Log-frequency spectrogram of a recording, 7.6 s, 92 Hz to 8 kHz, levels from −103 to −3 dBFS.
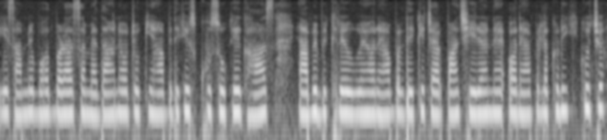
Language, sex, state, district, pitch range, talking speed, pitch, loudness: Hindi, female, Chhattisgarh, Kabirdham, 210-220 Hz, 275 wpm, 215 Hz, -22 LUFS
